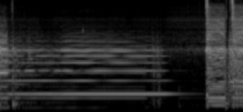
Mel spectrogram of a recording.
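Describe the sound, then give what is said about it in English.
A loud, distorted electric guitar, cranked up, sustains a chord with steady ringing feedback tones, then breaks into a harsher, noisier strum near the end. “cranking up, you gotta you gotta do it louder. Oh, good feedback too.”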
